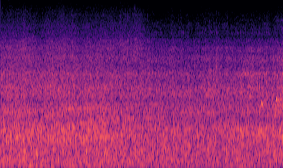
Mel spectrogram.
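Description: Freight train's wagons rolling along the track, a steady rumble and rattle of wheels on rails.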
